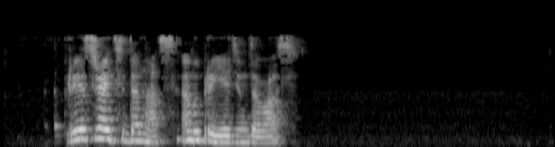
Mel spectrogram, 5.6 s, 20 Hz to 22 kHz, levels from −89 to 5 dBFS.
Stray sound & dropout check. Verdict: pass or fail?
pass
